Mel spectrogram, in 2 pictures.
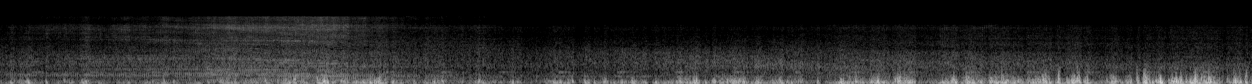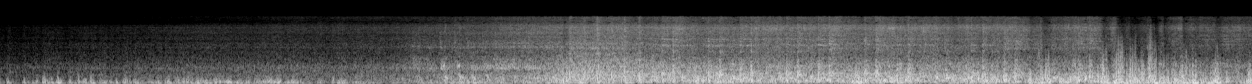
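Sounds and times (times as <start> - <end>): train wheels on rails rumbling: 8.4 - 25.0.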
